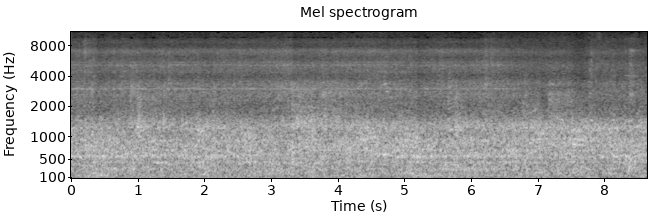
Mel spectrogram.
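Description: Worthington-Simpson vertical triple-expansion steam pumping engine running steadily, the loud continuous mechanical noise of its flywheel, cranks and reciprocating gear in motion.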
